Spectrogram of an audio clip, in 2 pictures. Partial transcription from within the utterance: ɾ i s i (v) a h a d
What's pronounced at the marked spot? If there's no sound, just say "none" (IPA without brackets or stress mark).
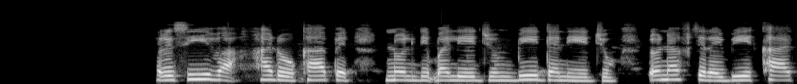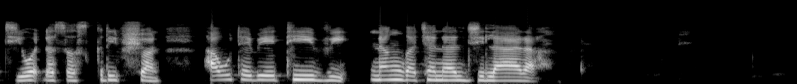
v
